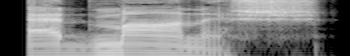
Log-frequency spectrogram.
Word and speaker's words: admonish: The first word is to admonish and admonish has three syllables and the stress is on that second syllable. Man, admonish.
